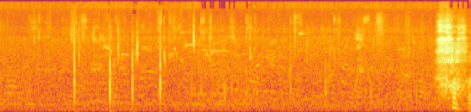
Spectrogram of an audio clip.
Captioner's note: students chattering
